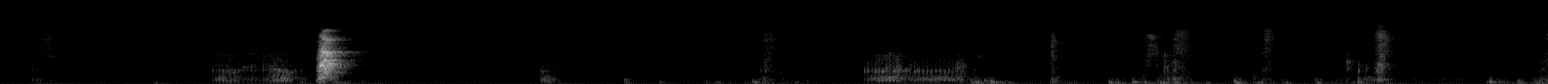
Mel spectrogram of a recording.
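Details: Otis, a puppy who tosses his treats around before eating them, gives one sharp, loud bark early on. Softer rumbling growls, snorts and small clattering bursts follow at scattered intervals in a quiet room.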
